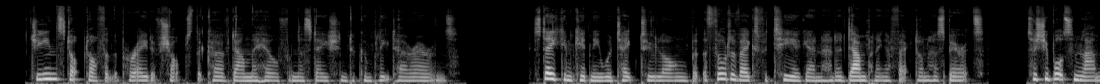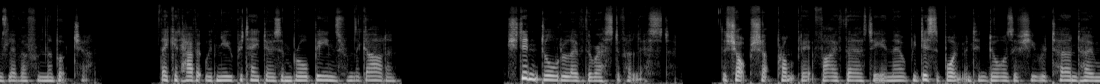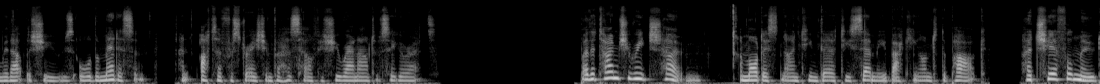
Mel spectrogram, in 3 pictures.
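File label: British English, Narration; voice demos; GoLocalise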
